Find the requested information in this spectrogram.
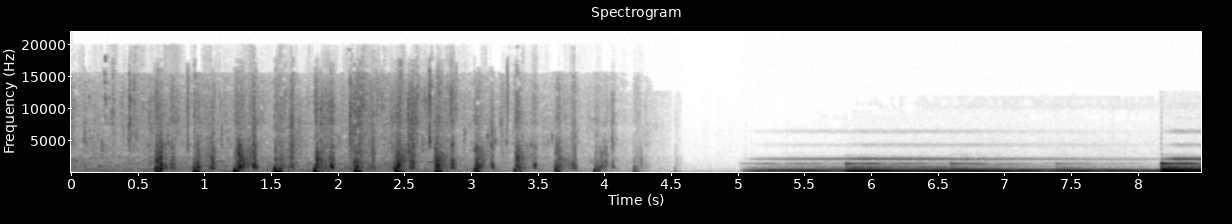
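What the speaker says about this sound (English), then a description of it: "I ran towards my grandmother's house" Rapid running footsteps from a Japanese indie horror video game, a steady fast rhythm of sharp close steps for about four seconds, then a pause and a sustained tonal musical drone that swells toward the end.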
